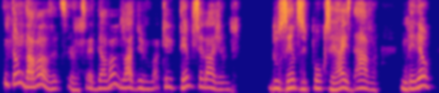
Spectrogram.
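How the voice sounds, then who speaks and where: A man from Brazil, a guest in an interview, telling a story in a lively, chatty way with many fillers. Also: high voice, fairly quick, slightly rough, no echo. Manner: animated, acts out quoted voices, many fillers. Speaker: guest, company founder.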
